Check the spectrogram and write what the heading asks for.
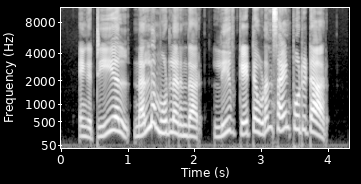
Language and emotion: Tamil, happy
